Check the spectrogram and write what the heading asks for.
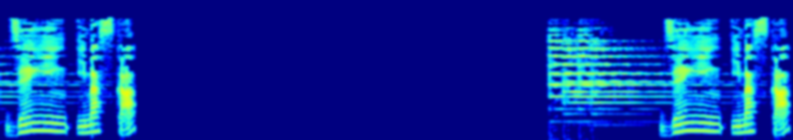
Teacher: Recuerden que se pronuncia en tono ascendente.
